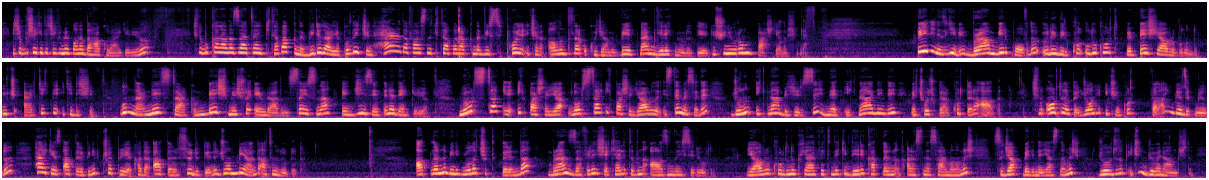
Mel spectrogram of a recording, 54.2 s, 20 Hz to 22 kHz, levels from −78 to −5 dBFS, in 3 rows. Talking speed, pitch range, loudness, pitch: 140 wpm, 205-295 Hz, -23 LUFS, 250 Hz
